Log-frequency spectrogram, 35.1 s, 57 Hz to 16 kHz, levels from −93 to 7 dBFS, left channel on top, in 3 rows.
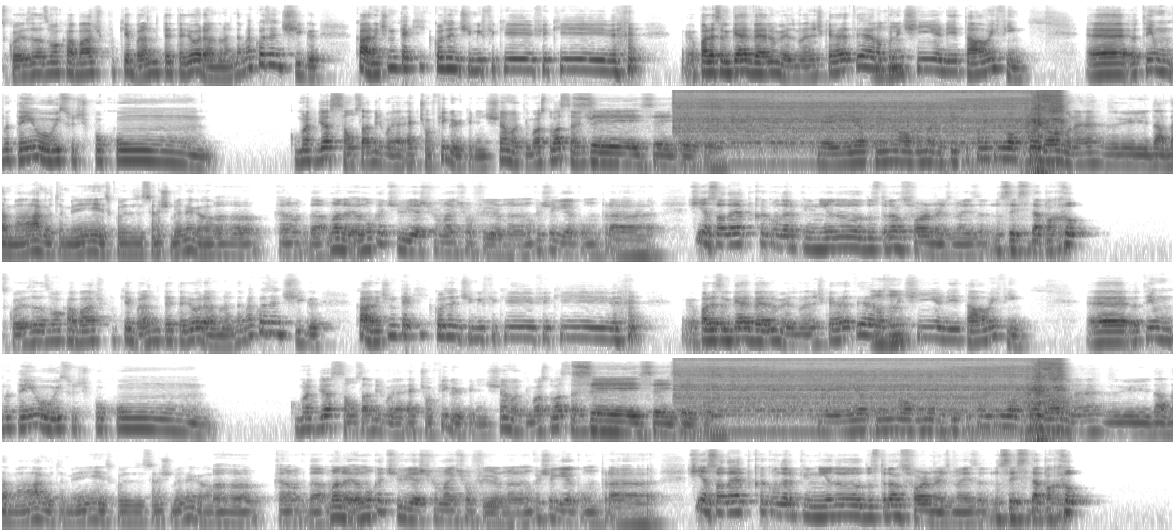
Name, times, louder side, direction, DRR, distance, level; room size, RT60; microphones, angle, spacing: voice 1, 0.0-3.2 3.6-6.4 6.8-10.2 10.9-13.8 14.6-17.6 19.9-25.6, left 3 dB, 90° left, 0.4 m, -31 dB
voice 2, 8.7-9.0 17.4-18.9 25.5-34.1, right 1 dB, 70° right, 0.7 m, -33 dB
sound 1, 18.4-22.4, left 4 dB, 40° left, 0.7 m, -30 dB
2.5 x 2.3 x 2.4 m
head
